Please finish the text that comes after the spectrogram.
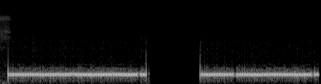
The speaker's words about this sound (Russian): Сейчас странно, что никто, никто не поднимает. Я сейчас звоню в одну очень интересную организацию.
